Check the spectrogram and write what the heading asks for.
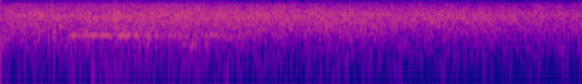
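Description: A conference audience applauds a conference helper in a dense, steady wash of clapping that holds at an even loudness for about six seconds, with no voices rising above it.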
